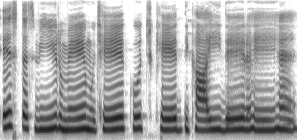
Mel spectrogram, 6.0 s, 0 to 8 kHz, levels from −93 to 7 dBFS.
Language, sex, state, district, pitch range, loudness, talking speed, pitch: Hindi, female, Madhya Pradesh, Katni, 225-250 Hz, -12 LUFS, 100 wpm, 235 Hz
